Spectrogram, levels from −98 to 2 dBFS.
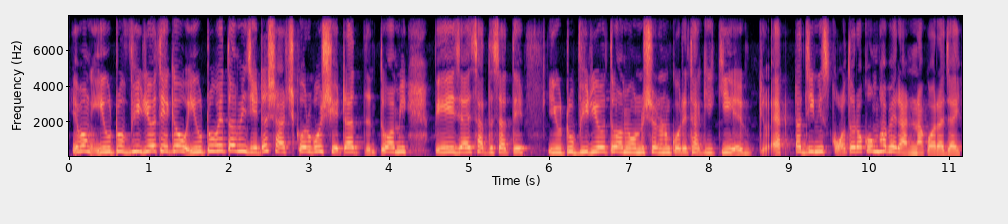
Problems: constant background noise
